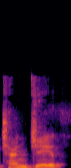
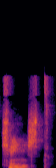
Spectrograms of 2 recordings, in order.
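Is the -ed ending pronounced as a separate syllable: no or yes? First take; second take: yes; no. First: The ending is said as an extra syllable. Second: The ending adds no extra syllable. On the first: The speaker calls it wrong. "we don't say changed" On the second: The speaker calls it right. "just changed"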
